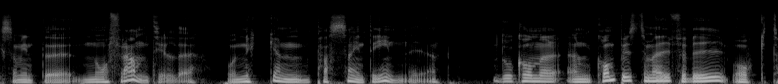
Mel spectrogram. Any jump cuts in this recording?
no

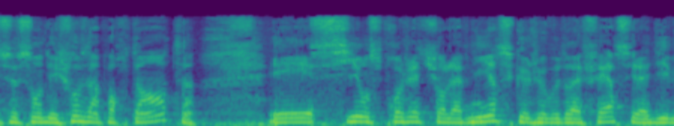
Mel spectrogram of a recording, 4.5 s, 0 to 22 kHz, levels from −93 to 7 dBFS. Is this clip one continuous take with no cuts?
no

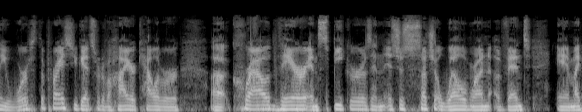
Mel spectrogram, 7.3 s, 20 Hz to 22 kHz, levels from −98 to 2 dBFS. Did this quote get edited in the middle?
no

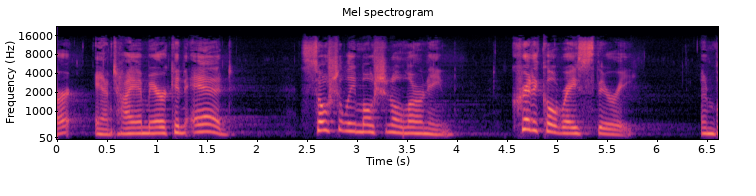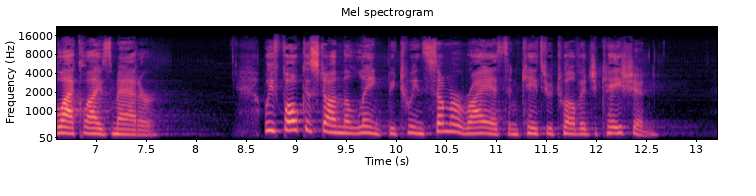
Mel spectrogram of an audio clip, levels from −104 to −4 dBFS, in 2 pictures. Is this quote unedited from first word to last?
yes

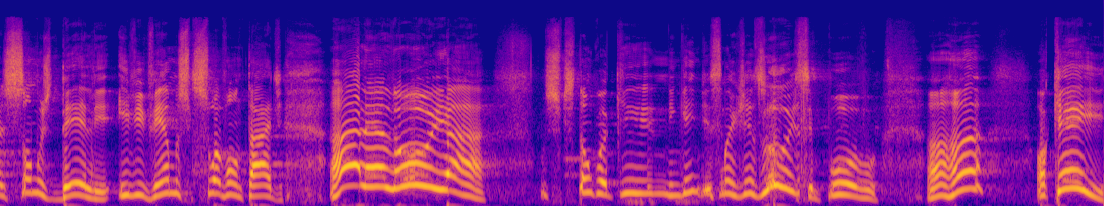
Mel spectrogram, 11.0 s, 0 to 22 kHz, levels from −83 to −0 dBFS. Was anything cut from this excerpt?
yes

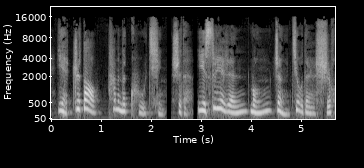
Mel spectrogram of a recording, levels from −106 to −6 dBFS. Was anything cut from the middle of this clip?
yes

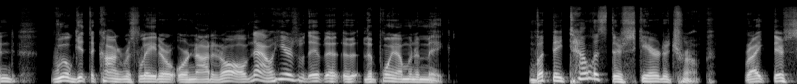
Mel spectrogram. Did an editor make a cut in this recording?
no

